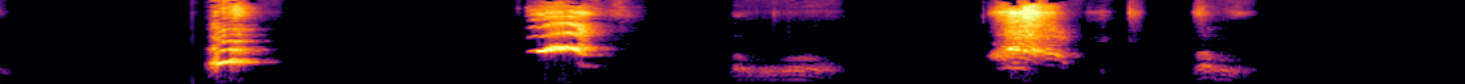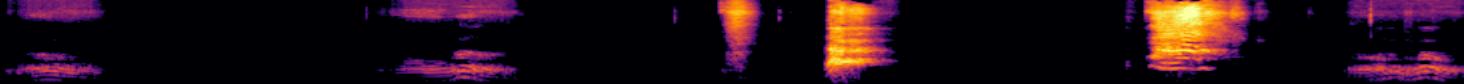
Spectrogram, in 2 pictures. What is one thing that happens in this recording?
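A small dog barks in short sharp bursts.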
